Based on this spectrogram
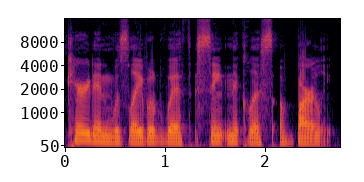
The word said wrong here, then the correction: Bari: Why can't I say his name? Bari, Saint Nicholas of Bari.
